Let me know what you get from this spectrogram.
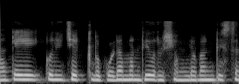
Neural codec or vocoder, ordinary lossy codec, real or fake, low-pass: codec, 16 kHz, 1 kbps, FreqCodec, larger model; none; fake; none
